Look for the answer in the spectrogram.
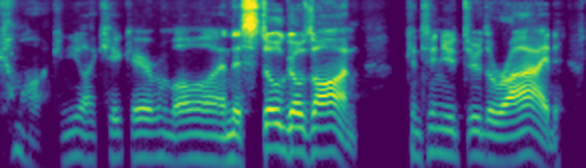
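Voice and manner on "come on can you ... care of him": put-on mutter under breath, much quieter. Retelling a man on a ride distracted by a dad's yelling kids: imitating muttering under breath. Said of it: "under his breath".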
